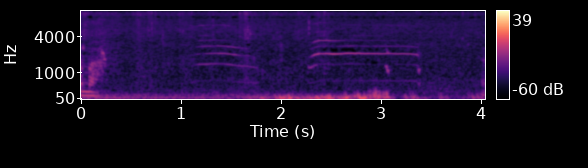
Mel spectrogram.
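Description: A cat meowing twice: a short, slightly falling meow about a second in, then a longer, steady meow, with low thumping noise underneath.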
